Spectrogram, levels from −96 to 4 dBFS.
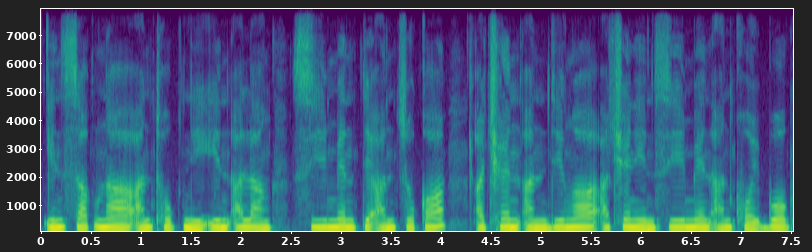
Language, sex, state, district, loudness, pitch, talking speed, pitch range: Mizo, female, Mizoram, Aizawl, -11 LUFS, 235 Hz, 185 wpm, 225-240 Hz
